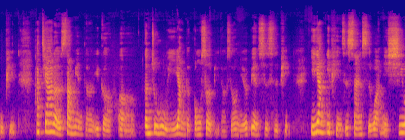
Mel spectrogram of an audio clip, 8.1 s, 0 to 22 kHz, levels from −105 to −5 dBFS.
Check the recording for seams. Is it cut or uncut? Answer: cut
